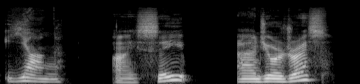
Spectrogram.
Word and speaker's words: Yonge: That's spelled Yonge. That's Young.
